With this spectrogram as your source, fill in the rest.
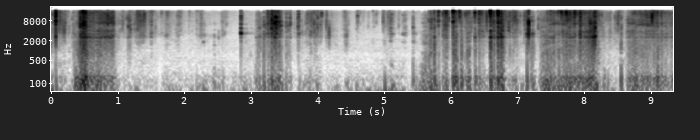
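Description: A metal blade shaves flakes off the end of a solid oval bar of rancid red soap held in the hand. Dry, crunchy scraping and tearing strokes come in repeated bright, hissy bursts over a low rumble, with the strongest strokes near the start and a denser run in the second half.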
